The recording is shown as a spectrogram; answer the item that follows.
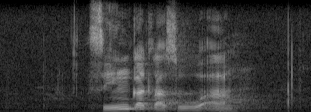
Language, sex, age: Southern Sotho, male, 26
